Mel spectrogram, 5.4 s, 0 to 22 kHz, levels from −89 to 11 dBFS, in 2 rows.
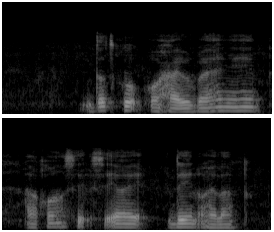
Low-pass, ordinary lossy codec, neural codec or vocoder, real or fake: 7.2 kHz; MP3, 64 kbps; codec, 16 kHz, 4 kbps, FunCodec, trained on Chinese and English, 50 frames a second; fake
